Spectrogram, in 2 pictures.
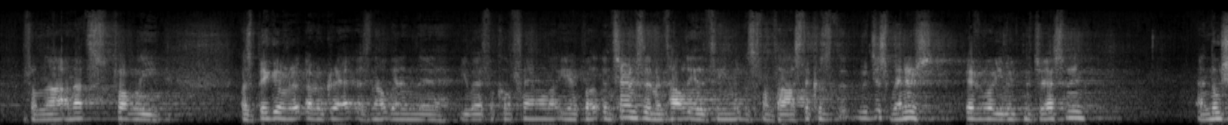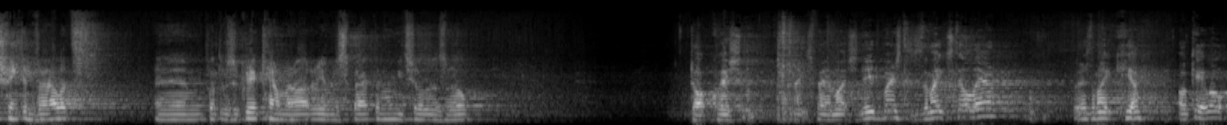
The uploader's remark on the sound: Live: The Q &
